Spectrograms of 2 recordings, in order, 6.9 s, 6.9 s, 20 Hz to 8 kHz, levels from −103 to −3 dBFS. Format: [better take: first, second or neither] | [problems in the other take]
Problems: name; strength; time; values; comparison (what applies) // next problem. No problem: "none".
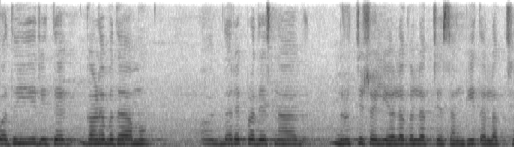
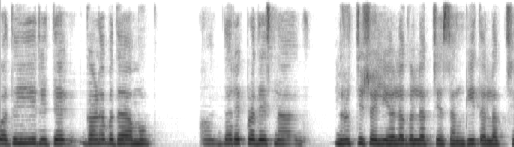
first | noise reduction (neural mask model DeepFilterNet 3)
